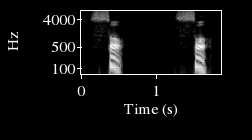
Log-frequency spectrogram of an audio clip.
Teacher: une lettre emphatique c'est-à-dire comme vous l'entendez une lettre grave sors sors dans le premier verset elle est prononcée sans voyelle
